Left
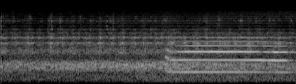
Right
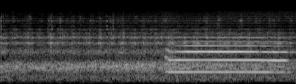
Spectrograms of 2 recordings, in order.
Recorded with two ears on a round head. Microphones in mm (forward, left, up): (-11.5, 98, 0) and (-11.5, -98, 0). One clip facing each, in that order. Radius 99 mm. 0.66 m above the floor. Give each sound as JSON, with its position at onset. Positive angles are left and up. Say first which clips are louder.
{"t": 1.6, "sound": "a trumpet", "louder": "right 5 dB", "side_deg": -55, "distance_m": 2.0}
